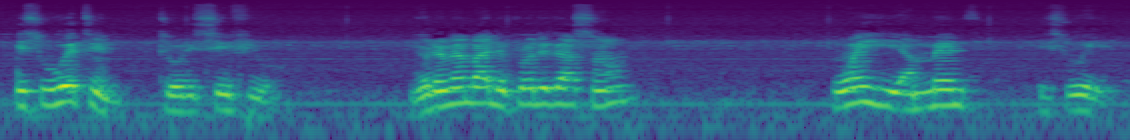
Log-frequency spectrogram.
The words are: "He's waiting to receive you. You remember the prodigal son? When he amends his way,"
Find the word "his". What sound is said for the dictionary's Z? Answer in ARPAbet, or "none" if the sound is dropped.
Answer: S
